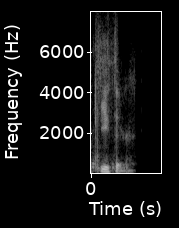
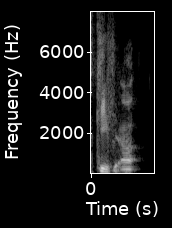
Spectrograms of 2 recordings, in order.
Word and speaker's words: Kiefer: Is it Kiefer or Keither? It's Kiefer. – It's Kiefer. Sutherland. With an F. Yeah, yeah. Keither isn't a name. – No, Keither is definitely not.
